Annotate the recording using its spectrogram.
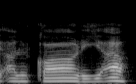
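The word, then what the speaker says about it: القرية: No, to don't say to say Al-Kariya. Okay, because it has that circle at the end. Okay, Yes, okay, it is. okay. Okay, I got it. I got you. It is written Al-Kariyatu, Al-Qariyah.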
